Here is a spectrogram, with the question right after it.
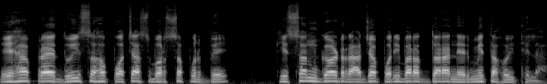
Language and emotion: Odia, neutral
